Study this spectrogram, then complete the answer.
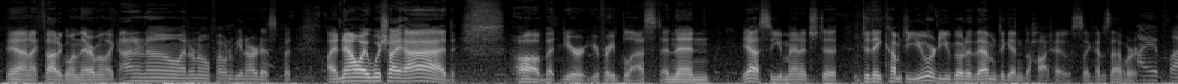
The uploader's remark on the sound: I interviewed her at Ottawa International Animation Festival on Sep 24, 2022.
